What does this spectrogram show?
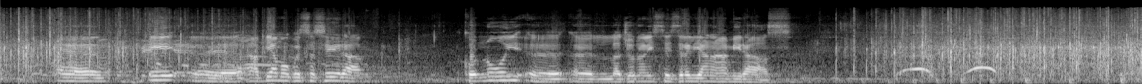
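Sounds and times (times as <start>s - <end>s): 
audience clapping: 0.0s - 2.7s, 8.3s - 11.4s
speech: 0.6s - 3.8s, 4.6s - 8.0s.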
